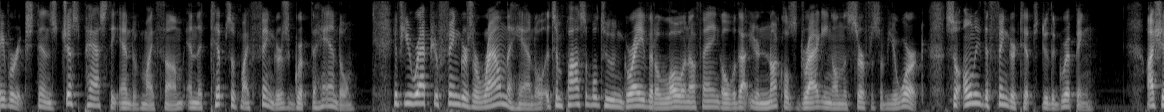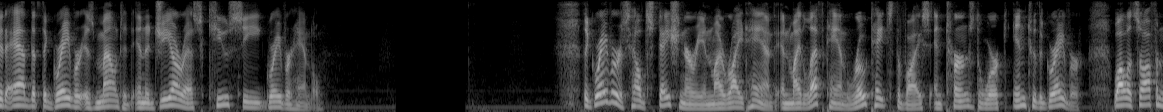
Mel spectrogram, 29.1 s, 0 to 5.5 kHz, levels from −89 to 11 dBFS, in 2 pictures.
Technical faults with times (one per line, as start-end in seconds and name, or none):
none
